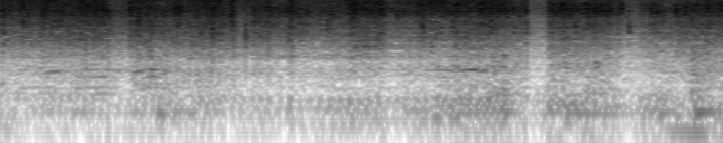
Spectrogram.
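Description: Spices and chopped garlic frying in mustard oil in a pan, a loud, dense sizzle that crackles steadily throughout with a brief dip near the end, alone without talk.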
